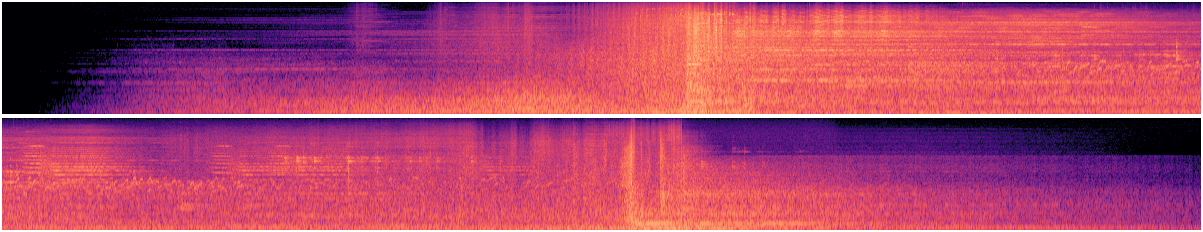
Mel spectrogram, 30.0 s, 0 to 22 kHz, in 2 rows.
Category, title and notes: Sound effects > Other
Sound Design Elements SFX PS 087
A powerful and cinematic sound design elements , perfect for trailers, transitions, and dramatic moments. Effects recorded from the field. Recording gear-Tascam Portacapture x8 and Microphone - RØDE NTG5 Native Instruments Kontakt 8 REAPER DAW - audio processing
sweep, deep, transition, reveal, metal, hit, trailer, game, bass, impact, stinger, whoosh, explosion, boom, movement, sub, video, tension, riser, effect, cinematic, implosion, epic, industrial, indent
